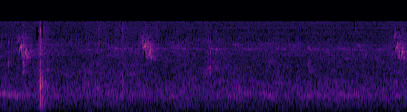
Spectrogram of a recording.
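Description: A single sharp knock about half a second in, then a quiet outdoor background with a few faint, short high chirps.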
